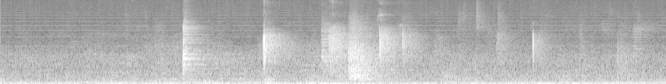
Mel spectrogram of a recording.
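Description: Snooker break-off. A sharp click of the cue striking the cue ball about two seconds in is followed under a second later by a louder crack as the cue ball hits the pack of reds. Then comes a quick cluster of ball-on-ball clicks and cushion knocks as the reds scatter, with a few lone clicks after.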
